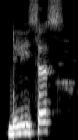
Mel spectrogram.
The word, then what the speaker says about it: delicious: अगला शब्द है DELICIOUS, डिलीशियस।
